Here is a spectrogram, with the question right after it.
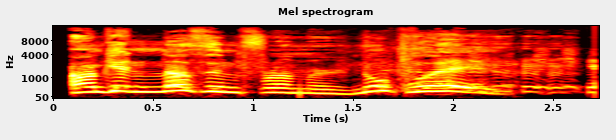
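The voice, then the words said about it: Old man character voice. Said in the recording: “You sound like a dirty old man.”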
